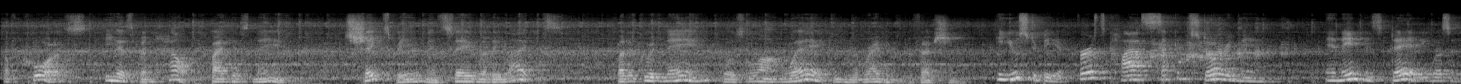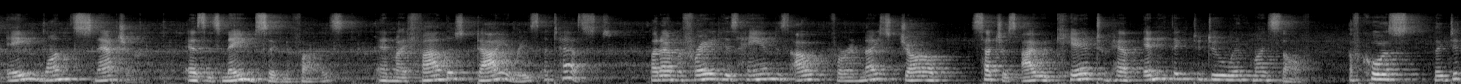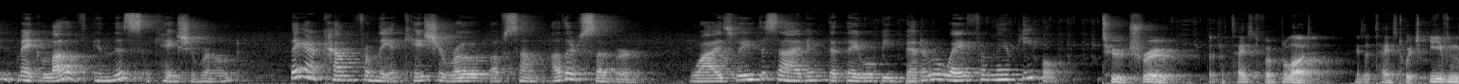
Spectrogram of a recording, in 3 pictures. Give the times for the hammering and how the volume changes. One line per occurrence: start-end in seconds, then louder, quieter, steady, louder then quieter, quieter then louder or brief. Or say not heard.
not heard.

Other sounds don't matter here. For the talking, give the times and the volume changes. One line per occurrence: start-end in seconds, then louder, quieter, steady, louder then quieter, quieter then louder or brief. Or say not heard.
0.0-43.7 steady.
